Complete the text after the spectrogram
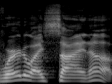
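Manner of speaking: mock sarcastic delivery. Retelling a woman's reply in a story, imitating her sarcastic reply. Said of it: "continues sarcastic quote of same character".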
